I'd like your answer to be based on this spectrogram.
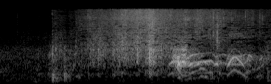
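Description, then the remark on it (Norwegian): A bucket of ice water is poured over Tesla founder Elon Musk for the Ice Bucket Challenge. It sloshes down in a loud, hissing rush lasting a couple of seconds, followed by his startled, wavering yelps as the water keeps splashing. “Vi hører nedkjølingen av Tesla-gründer Elon Musk, en av de tre Bill Gates utfordret.”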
